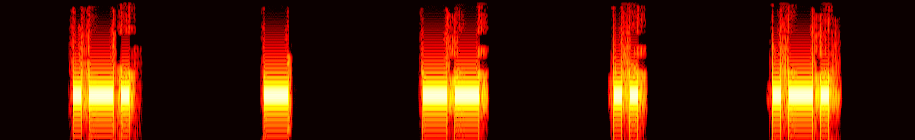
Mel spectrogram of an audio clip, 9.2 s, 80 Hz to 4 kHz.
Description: Morse code, heard as a keyed tone, about 15 wpm, spaced as for 5 wpm, 800 Hz. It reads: RTMIR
